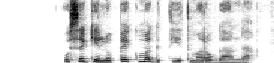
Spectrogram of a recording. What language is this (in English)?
Luo (Kenya and Tanzania)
